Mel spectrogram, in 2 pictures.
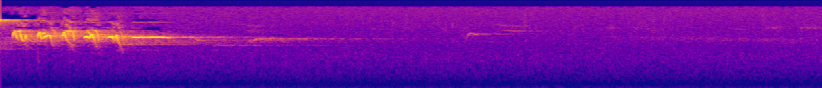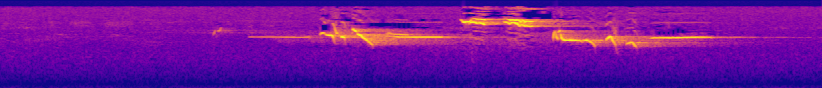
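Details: Free European robin singing in spring: a short, high, sparkling warble, several seconds of silence, then a fresh burst of tumbling high twitters and thin whistles.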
